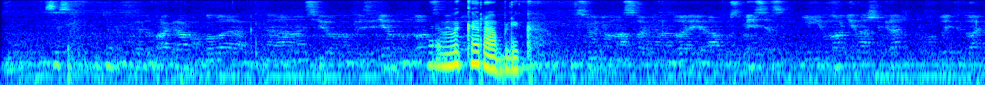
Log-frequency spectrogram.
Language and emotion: Russian, neutral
